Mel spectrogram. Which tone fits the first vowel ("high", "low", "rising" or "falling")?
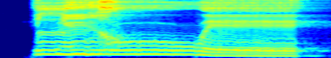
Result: high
